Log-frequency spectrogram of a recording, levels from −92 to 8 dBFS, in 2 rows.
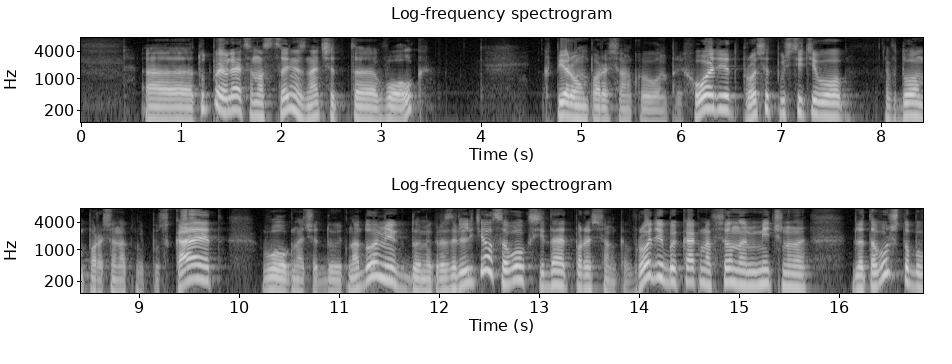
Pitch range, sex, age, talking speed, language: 120-180 Hz, male, 20-39, 135 wpm, Russian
